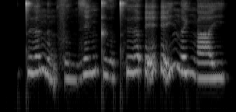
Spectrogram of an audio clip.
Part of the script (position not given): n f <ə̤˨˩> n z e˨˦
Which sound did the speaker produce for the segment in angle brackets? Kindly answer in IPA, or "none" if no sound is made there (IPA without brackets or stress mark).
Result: ə̤˨˩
